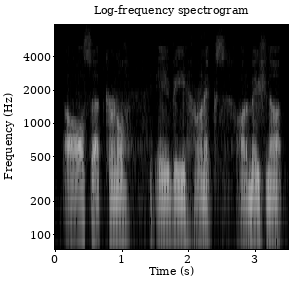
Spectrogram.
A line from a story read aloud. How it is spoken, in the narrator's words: Lawrence Simmons answered nervously, trying to quell his anxiety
